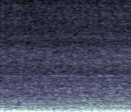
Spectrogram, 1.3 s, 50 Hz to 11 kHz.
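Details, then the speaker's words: 1966 Ford Mustang coupe V8, stock-looking engine bay, hood open: steady, deep even rumble at idle with no misses, knocks or ticks; looks good, sounds good, healthy. "Looks good, sounds good."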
